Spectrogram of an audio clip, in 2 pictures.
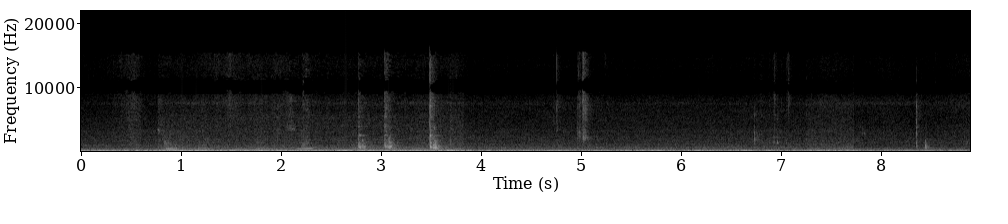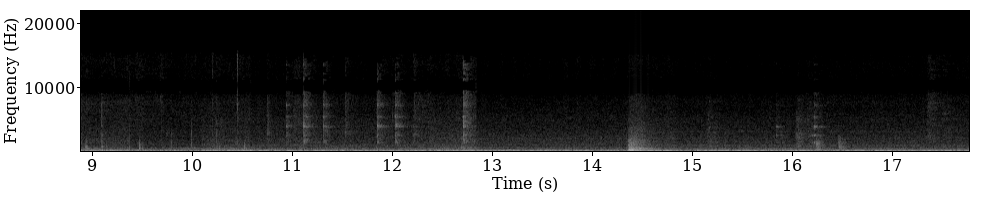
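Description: Meat being stir-fried in a black wok on a gas burner: a long metal spatula clinks and knocks against the pan a few times over a steady low kitchen hum, with the loudest knock about fourteen seconds in.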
